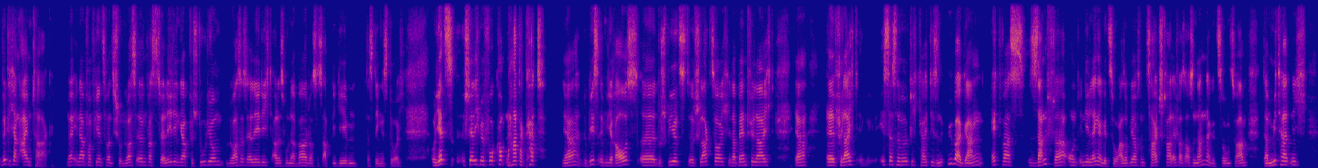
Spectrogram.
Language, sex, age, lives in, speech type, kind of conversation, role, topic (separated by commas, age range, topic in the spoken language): German, male, 55-59, Germany, conversation, advice, advisor, Wie kann ich meine Freizeit genießen, ohne mich unter Leistungsdruck zu setzen?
